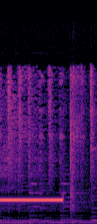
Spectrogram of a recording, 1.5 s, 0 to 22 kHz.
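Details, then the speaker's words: Completion beep of an electronic thermometer during rectal temperature measurement in an adult, probe inserted about 2–3 cm: a steady high electronic tone lasting about a second over soft music. "insert the probe into the client's rectum for adults about two to three centimeters or one inch hold the device in place until the device beeps"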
